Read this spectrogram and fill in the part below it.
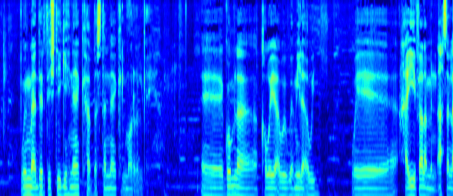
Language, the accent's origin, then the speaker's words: Arabic; Egypt; أنا عن نفسي كواحد مصري بيلعب كورة خايف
